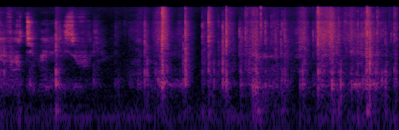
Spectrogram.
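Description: Small vintage pouches being handled and opened give off soft crinkling and rustling in irregular bursts, close and quiet, with faint whispery sounds mixed in.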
